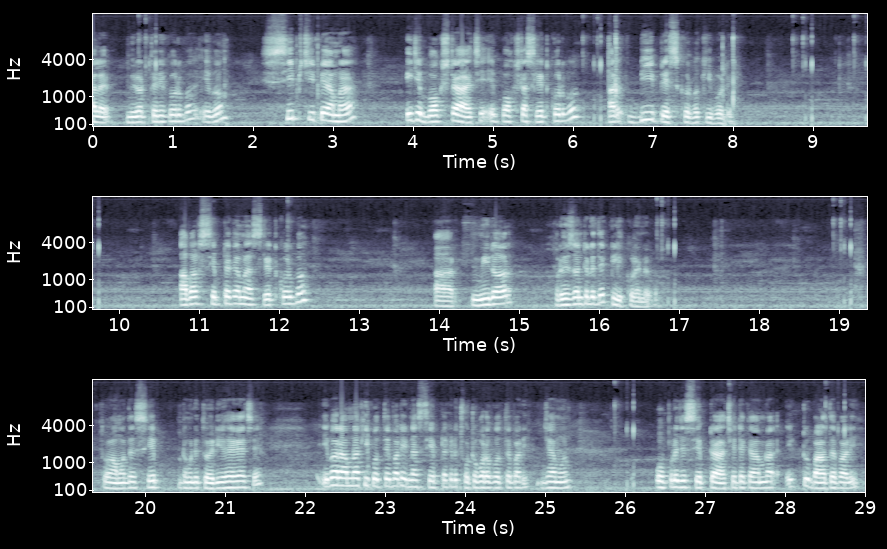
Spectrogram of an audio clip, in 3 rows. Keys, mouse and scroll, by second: 0.6 click, 6.2 shift+click, 7.9 b, 8.8-14.7 drag, 16.7 click, 20.9 scroll up 1, 21.8 scroll down 1, 25.9-29.0 drag.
